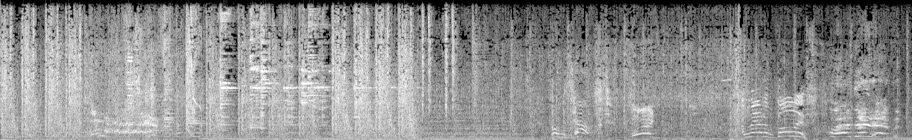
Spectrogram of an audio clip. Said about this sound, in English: So they escape. We're in a car chase. She's shooting bullets.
